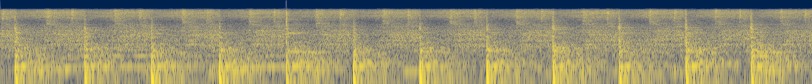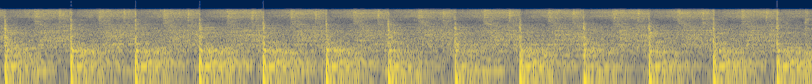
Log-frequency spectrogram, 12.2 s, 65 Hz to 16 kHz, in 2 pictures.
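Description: Power hammer striking a 3/4-inch round steel bar between special grape-forming dies, a steady unbroken run of sharp blows about three a second.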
